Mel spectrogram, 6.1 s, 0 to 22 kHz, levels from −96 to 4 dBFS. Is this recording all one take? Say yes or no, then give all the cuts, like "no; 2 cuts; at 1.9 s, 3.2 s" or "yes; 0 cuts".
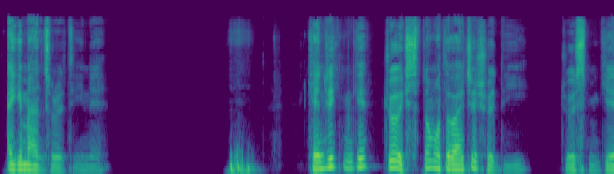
yes; 0 cuts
